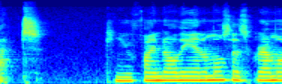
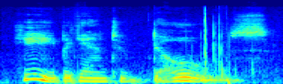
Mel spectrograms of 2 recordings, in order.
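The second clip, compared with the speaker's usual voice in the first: sleepy; 5 semitones lower, 8 dB quieter, slower than usual. A narrator's reading. Sleepy bedtime reading.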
